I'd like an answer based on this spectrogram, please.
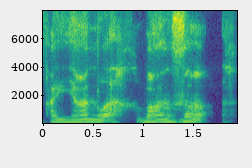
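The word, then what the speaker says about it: Iyanla Vanzant: been on my radar is Ayanla Bonzant. That's how she likes for you to pronounce her name.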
